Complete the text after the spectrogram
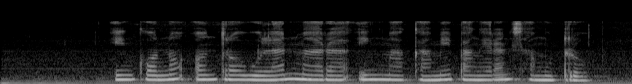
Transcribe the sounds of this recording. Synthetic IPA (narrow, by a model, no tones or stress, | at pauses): ʔɪŋkɔnɔʔɔnt̪ɾɔwulanmaɾaɪŋmakamepaŋeɾansamuɖ̥ɾɔ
